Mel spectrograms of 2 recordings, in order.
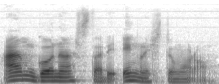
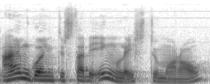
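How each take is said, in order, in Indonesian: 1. Going to digabung menjadi satu kata, gonna. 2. Going to diucapkan sebagai dua kata penuh. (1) "Kalian bisa mengucapkan gonna" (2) "Going to bisa kita gunakan menjadi gonna"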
